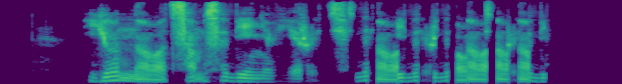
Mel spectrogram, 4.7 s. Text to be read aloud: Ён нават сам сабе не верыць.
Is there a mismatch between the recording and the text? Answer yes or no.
yes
